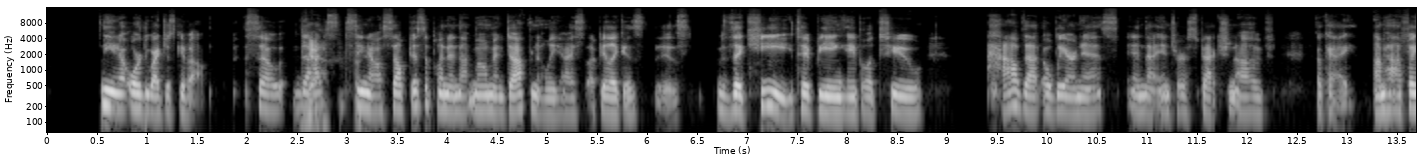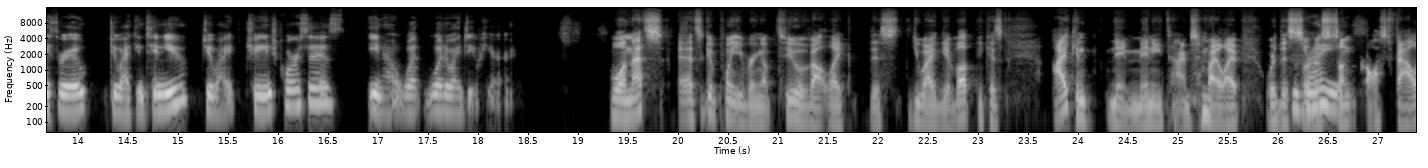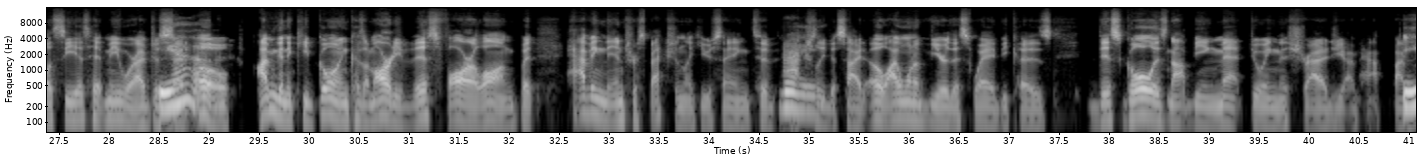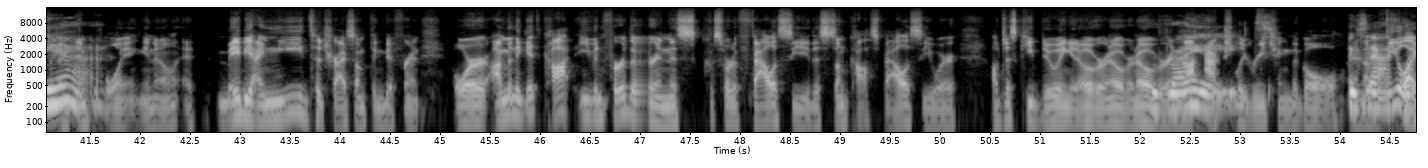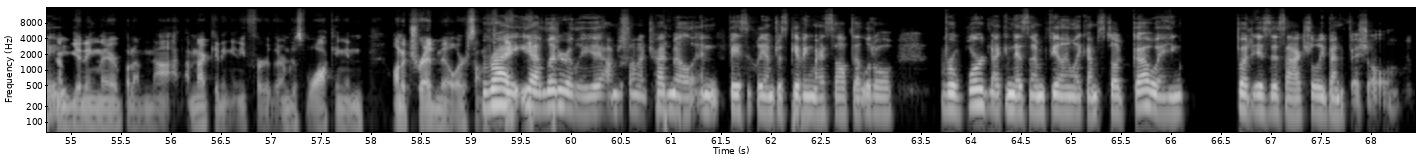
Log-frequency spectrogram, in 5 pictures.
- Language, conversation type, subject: English, unstructured, How does self-discipline shape our ability to reach meaningful goals in life?
- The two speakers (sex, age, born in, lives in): female, 40-44, United States, United States; male, 40-44, United States, United States
- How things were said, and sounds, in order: chuckle; other background noise; stressed: "need"; drawn out: "Right"; laughing while speaking: "something, you know"; chuckle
